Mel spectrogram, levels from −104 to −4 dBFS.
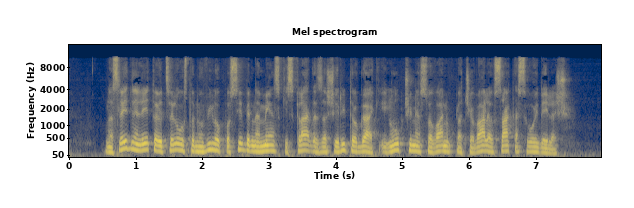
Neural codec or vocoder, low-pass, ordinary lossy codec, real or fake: codec, 24 kHz, 3 kbps, HILCodec; 10.8 kHz; MP3, 64 kbps; fake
